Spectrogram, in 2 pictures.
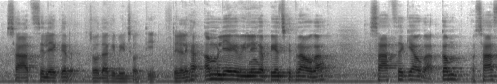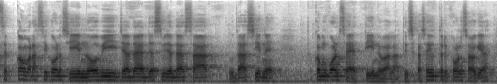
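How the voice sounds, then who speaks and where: A man teaching chemistry for exams, asking rhetorical questions and repeating the key points. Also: mid-range voice. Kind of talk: exam-prep lesson. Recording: echoey room with faint background noise.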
